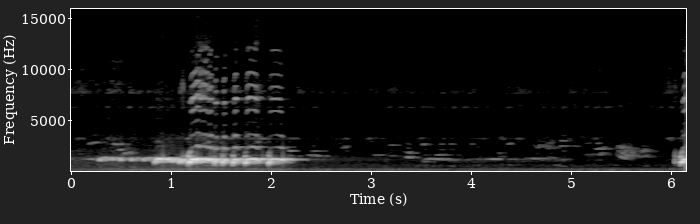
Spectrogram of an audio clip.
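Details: Local zebra dove singing as a lure for other doves: one rolling, stuttered coo phrase of about two seconds building in strength, then silence, with another phrase just starting at the end.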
